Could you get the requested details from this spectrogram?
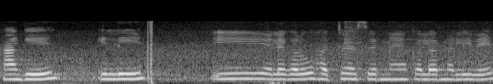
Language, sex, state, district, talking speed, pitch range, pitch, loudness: Kannada, female, Karnataka, Bidar, 95 wpm, 235-255 Hz, 240 Hz, -14 LUFS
